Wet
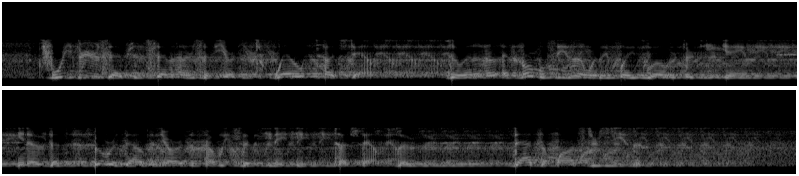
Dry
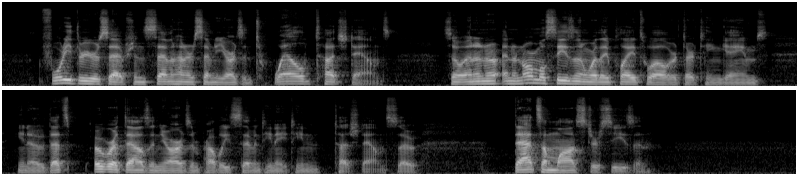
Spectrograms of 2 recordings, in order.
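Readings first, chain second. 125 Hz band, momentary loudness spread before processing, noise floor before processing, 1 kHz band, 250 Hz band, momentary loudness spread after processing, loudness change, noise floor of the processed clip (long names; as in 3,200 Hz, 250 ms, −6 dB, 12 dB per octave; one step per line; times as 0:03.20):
below −40 dB, 14 LU, −59 dBFS, −12.0 dB, below −35 dB, 5 LU, −14.0 dB, −48 dBFS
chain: stylus tracing distortion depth 0.072 ms
noise reduction from a noise print of the clip's start 19 dB
spring reverb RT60 2 s, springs 41/47 ms, chirp 35 ms, DRR 16.5 dB
brickwall limiter −15.5 dBFS, peak gain reduction 11 dB
downward compressor 2 to 1, threshold −37 dBFS, peak gain reduction 9.5 dB
brick-wall band-pass 400–3,400 Hz
echo with a time of its own for lows and highs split 630 Hz, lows 135 ms, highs 223 ms, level −10 dB
treble cut that deepens with the level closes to 690 Hz, closed at −30.5 dBFS
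multiband upward and downward compressor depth 100%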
